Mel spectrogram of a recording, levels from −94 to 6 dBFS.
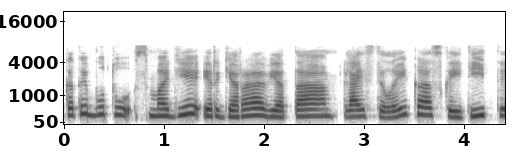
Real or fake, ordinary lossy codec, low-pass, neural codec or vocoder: real; MP3, 64 kbps; 7.2 kHz; none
